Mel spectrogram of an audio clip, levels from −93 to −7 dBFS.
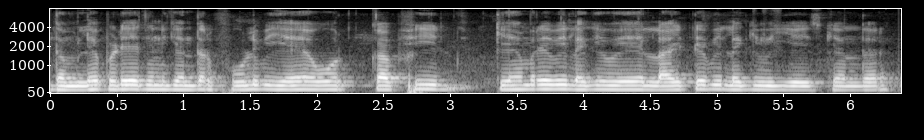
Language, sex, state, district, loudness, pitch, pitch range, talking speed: Hindi, male, Rajasthan, Bikaner, -14 LUFS, 140 Hz, 135-150 Hz, 205 wpm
